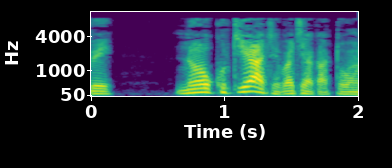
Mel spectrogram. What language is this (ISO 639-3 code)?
lug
